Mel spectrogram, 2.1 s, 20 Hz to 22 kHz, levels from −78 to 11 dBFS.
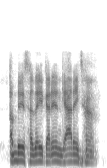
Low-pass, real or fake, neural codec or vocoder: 7.2 kHz; fake; codec, 16 kHz, 1.1 kbps, Voila-Tokenizer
